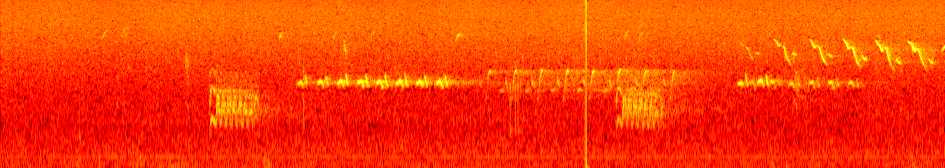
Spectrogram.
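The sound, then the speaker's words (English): A yellow-throated warbler sings: a quiet run of rapid high repeated notes, then a short series of clear slurred notes stepping downward near the end, all over a steady low hum. “There's a yellow-throated warbler singing.”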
